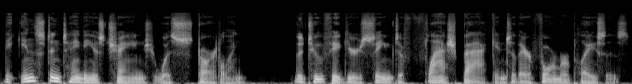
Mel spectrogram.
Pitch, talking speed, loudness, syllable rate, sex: 90 Hz, 150 wpm, -19 LUFS, 4.7 syllables/s, male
